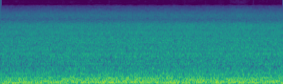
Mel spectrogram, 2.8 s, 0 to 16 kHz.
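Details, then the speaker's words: 2010 Mercedes E350 after A/C compressor replacement, on maximum cool at about 12-13 bar, revs then raised, 4.8 °C at the evaporator; steady even engine hum, compressor running smoothly, no knock, rattle or squeal: normal A/C operation. "So we have maximum AC right now. Well, to be technical, maximum cool. Actual readings we have about 12-13 bars, which is pretty good."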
